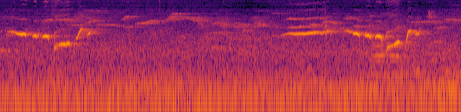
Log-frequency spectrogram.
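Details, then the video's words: Female White-rumped shama stirring males to sing and fight: two bursts of fast, clear, slurred whistles, each a quick rhythmic series of notes, separated by a quiet gap with background hiss. "CHOÈ LỬA MÁI KÍCH TRỐNG TẠCH + HÓT muraI betina fighter, murai jatan auto ngamuk."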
